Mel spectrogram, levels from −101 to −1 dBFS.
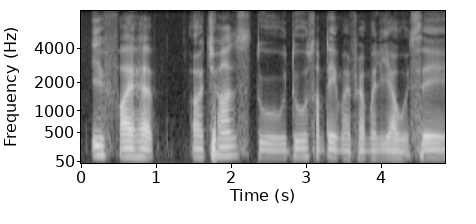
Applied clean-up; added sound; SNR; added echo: none; none; none; none.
